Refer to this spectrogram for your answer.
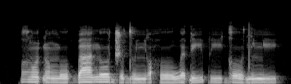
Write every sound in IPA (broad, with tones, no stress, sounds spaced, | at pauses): ɣ ɔ̃˦ ɗ ɔ̃˧ ŋ oː˨ ɡ͡b aː˦ n oː˦ d͡ʒ o˨ d o˨ ɲ ɔ˨ h oː˨ w ə˦ ɗ iː˨˦ p iː˨ ɡ oː˦˨ d ĩ˧ ɲ i˧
